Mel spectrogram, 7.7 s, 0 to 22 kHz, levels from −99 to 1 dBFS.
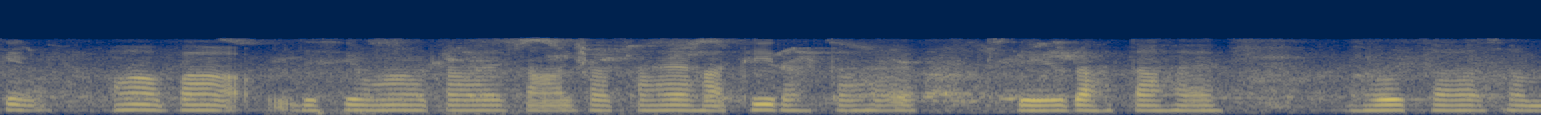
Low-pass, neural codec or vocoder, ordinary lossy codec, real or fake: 5.4 kHz; none; none; real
